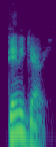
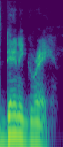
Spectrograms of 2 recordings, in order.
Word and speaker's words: Danny Gray: excuse me danny gary danny gary i'm gonna pick on the great let me check out his name right well i see oh great i got gary anyways it's danny gray i got his name wrong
